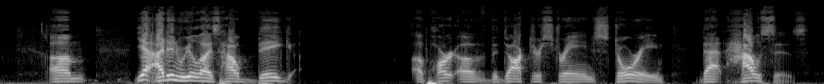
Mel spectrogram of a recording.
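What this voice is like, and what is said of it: Raspy, hoarse voice. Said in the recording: “apologize for my voice, listeners... I'm getting a cold... so you're getting that nice raspy... You sound like a man.”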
